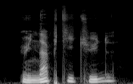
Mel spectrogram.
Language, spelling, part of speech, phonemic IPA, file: French, aptitude, noun, /ap.ti.tyd/, Fr-aptitude.ogg
- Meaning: aptitude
